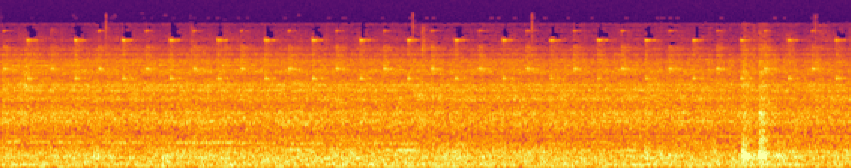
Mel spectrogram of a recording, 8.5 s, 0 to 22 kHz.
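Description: JR West 223 series 2000 electric train running, heard from the driver's cab: a steady low rumble of wheels on rail, with a brief louder bump about seven and a half seconds in.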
